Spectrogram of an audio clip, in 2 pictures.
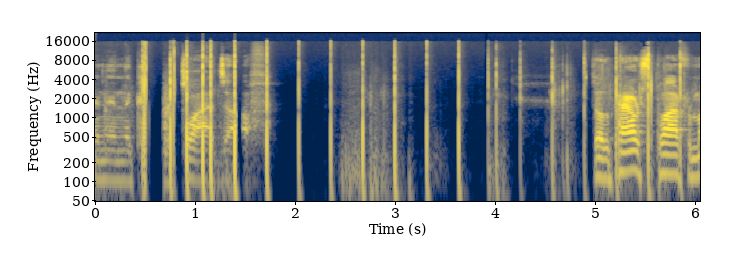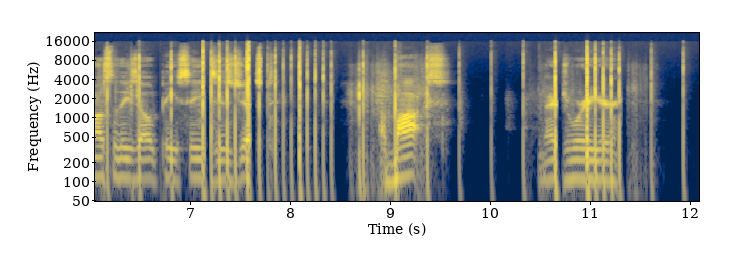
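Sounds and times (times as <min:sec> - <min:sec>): sheet-metal cover tapping and clicking: 0:02.0 - 0:12.0.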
